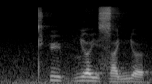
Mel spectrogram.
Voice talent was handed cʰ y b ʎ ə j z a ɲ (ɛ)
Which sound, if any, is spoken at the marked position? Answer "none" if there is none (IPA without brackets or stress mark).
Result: ə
